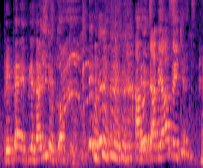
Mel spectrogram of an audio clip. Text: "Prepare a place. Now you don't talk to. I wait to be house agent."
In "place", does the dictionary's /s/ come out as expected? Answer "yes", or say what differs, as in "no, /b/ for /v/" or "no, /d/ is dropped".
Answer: no, /s/ is dropped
